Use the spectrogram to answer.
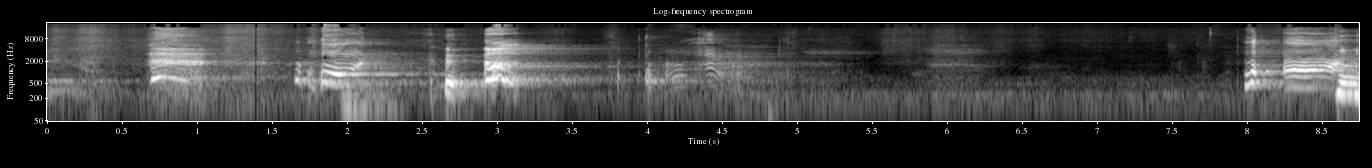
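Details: Hiccups in a mother and her baby: the baby laughs at the mother's hiccups, then starts hiccupping too. Several short, abrupt hiccups mixed with a baby's laughter, a pause, then more laughing.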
